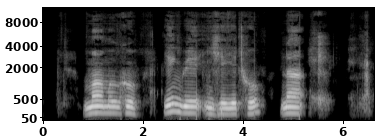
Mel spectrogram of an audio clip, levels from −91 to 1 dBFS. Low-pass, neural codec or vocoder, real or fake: 10.8 kHz; none; real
